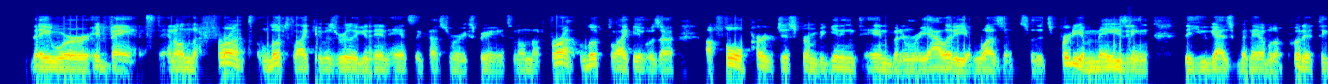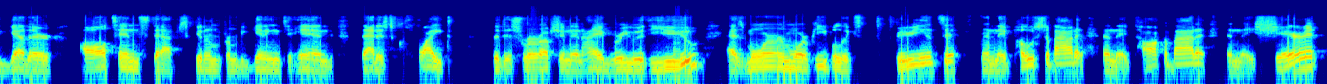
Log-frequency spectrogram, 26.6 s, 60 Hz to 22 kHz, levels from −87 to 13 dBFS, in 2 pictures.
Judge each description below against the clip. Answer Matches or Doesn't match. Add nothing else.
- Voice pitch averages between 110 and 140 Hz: Doesn't match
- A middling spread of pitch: Doesn't match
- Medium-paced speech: Doesn't match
